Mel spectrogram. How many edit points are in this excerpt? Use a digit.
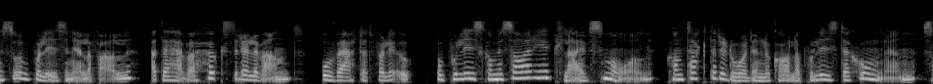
1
